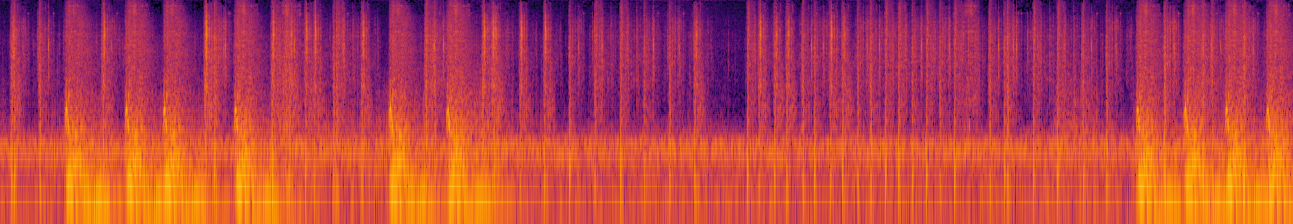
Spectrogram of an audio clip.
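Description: A sword swishes and strikes with heavy thuds.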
